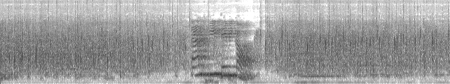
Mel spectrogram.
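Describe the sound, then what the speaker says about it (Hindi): Loud, sustained applause from a school audience at a girls' school annual day prize ceremony, broken by a brief pause where a woman announces a student's name, then resuming under continuing announcements. "तालियां जोरदार होनी चाहिए।"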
